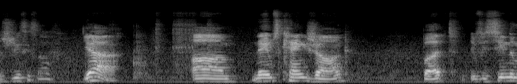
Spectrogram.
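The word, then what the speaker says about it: Keng Zhang: pronounce his name so my name is pronounced gangshong but i'm used to ken jeong too i've been a friend of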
